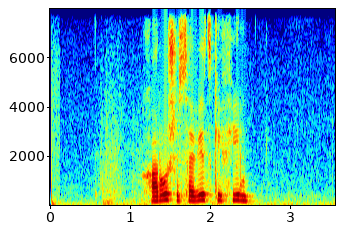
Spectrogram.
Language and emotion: Russian, neutral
